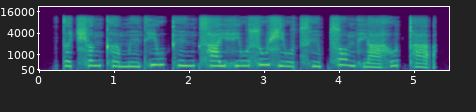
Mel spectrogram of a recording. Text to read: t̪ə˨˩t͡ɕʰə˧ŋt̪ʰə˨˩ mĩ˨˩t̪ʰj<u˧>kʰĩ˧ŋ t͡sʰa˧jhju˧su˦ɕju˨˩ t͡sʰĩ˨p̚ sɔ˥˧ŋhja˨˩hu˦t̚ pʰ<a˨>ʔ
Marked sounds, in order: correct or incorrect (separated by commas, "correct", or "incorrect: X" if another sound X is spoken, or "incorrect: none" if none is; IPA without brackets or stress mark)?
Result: incorrect: u˦, correct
